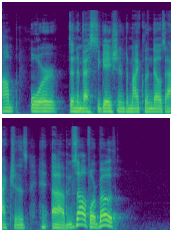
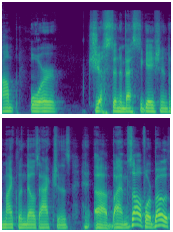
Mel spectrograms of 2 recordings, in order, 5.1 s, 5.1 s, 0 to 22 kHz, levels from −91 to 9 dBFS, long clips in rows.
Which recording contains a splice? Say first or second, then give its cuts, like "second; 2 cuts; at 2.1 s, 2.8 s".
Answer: first; 2 cuts; at 1.0 s, 3.5 s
